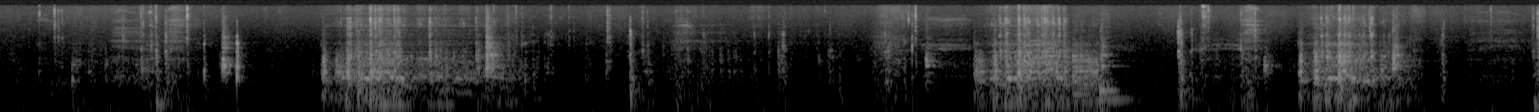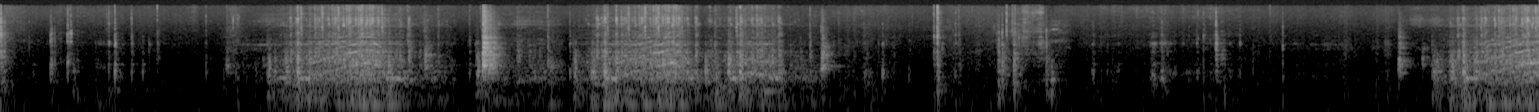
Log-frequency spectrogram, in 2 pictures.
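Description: Electric domestic sewing machine stitching in about five short runs of one to two seconds each, stopping and starting as the fabric is turned round a corner.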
